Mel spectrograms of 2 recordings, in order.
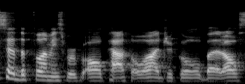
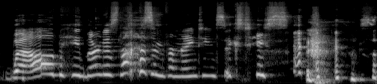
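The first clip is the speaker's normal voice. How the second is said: laughing; 13 semitones higher than usual. Real, not acted. Co-host laughing at the accent.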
